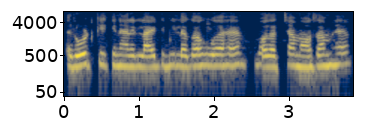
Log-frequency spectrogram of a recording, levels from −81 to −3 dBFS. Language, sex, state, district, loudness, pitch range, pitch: Hindi, female, Bihar, Jahanabad, -17 LUFS, 250-275 Hz, 260 Hz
